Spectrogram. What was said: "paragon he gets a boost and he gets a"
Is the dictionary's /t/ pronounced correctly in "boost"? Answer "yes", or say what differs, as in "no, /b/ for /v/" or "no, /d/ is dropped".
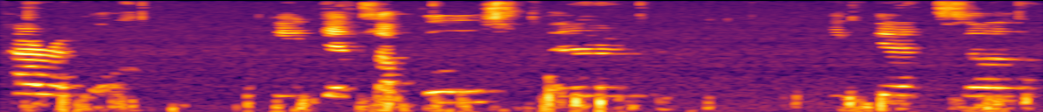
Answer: no, /t/ is dropped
